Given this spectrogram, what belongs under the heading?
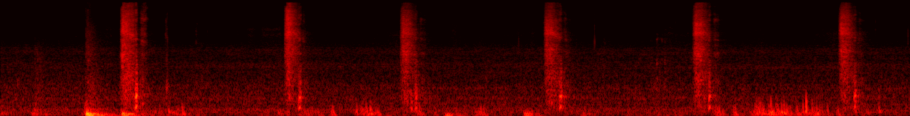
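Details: Cat sneezing fit, owner unsure if it is something else: six sharp, explosive sneezes in quick succession over about eight seconds with small snorts between; sneezing.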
